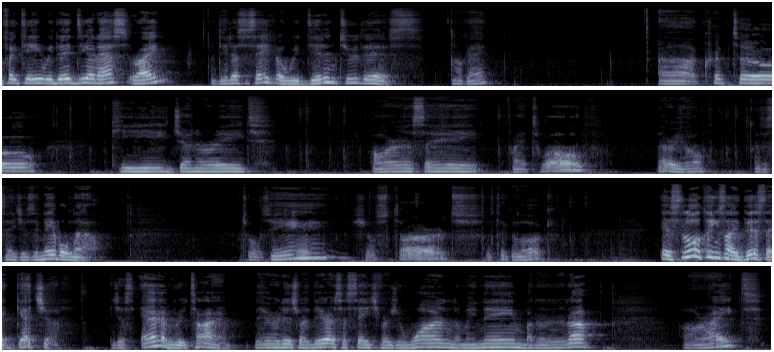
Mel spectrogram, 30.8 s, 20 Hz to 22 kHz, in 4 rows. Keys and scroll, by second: 0.0-0.1 typing, 6.7-12.4 typing, 14.3-15.3 typing, 17.8 ctrl+z, 18.0 Return, 18.6-21.4 typing, 28.0 Return.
